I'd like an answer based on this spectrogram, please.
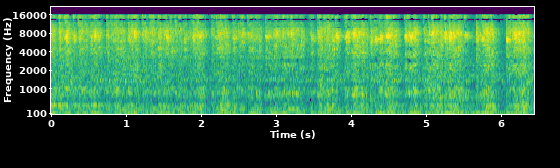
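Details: Chevrolet single-turbo race car running after electric primer pump added to mechanical fuel pump; deep, strong, steady note, firm low rumble, no misses or knocks — normal running.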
